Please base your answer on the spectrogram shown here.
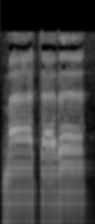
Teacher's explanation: التقليل وهو الإمالة الصغرى للراء والألف التي بعدها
